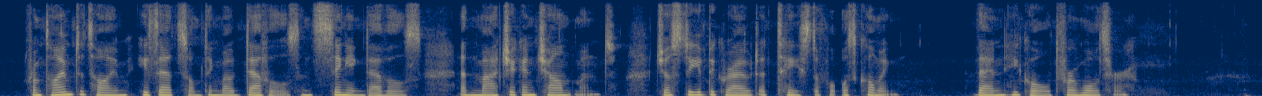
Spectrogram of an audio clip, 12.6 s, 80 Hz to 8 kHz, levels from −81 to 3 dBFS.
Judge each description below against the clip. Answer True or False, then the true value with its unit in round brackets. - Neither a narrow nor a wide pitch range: False (2.1 semitones)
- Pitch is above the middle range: True (195 Hz)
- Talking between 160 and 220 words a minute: False (145 wpm)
